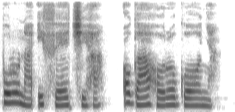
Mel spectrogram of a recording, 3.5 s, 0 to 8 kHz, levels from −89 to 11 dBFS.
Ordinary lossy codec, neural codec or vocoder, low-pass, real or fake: none; none; 7.2 kHz; real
